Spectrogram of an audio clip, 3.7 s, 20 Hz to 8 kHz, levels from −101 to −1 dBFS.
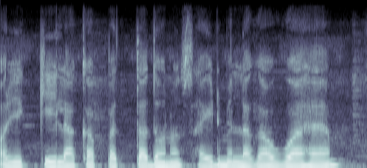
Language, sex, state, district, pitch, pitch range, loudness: Hindi, female, Jharkhand, Deoghar, 190 Hz, 190-195 Hz, -14 LUFS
